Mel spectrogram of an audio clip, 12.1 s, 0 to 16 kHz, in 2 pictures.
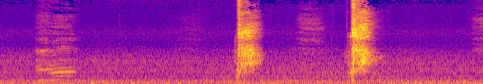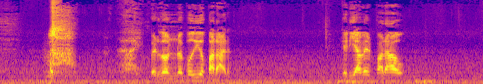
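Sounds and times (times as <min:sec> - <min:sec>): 
car interior rumble: 0:00.0 - 0:12.0
breaths: 0:02.2 - 0:02.6, 0:03.6 - 0:04.2, 0:05.8 - 0:06.4
person sneezing while driving a car: 0:02.9 - 0:03.4, 0:04.3 - 0:04.8, 0:06.6 - 0:07.0
speech: 0:07.9 - 0:09.0, 0:10.3 - 0:11.2.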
